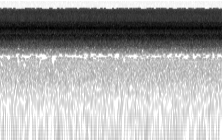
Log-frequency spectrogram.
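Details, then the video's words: Summer cicada chorus, a steady shrill electric buzz held without a break at constant loudness, high-pitched and hissing, nothing else audible. "Cicada Sounds"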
